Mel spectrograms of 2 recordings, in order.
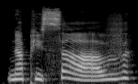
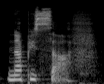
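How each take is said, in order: First: The final consonant is voiced. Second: The final consonant is voiceless.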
